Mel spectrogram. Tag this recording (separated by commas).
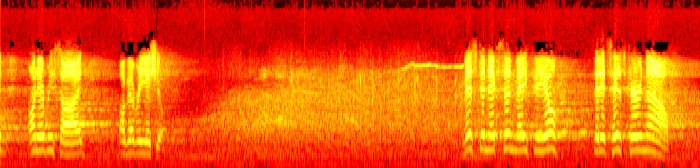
Speech, man speaking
